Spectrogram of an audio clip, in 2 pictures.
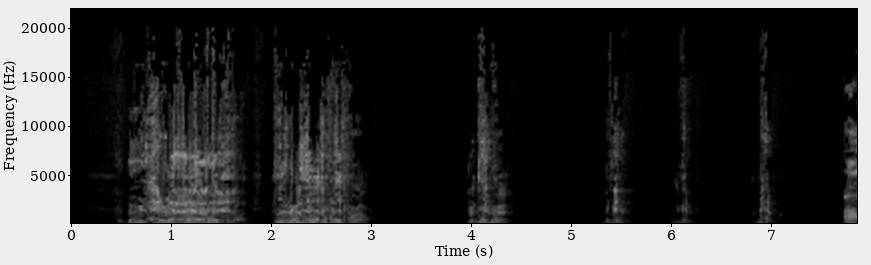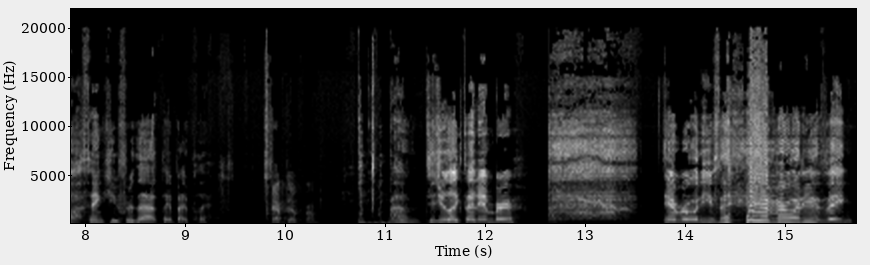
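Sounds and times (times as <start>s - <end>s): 
speech: 0.4s - 1.0s, 2.6s - 3.0s, 4.0s - 4.4s, 5.3s - 6.2s, 7.7s - 10.4s, 11.0s - 12.4s, 13.8s - 15.6s
coughing into a microphone: 0.7s - 1.7s, 4.0s - 4.5s, 5.3s - 7.1s.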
